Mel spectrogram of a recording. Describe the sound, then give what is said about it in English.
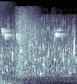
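A gentle brook in a forest trickles and bubbles steadily, with soft, continuous water burbling and a few brighter splashy glints, heard alone. “As you venture further, you come across a bubbling brook.”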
